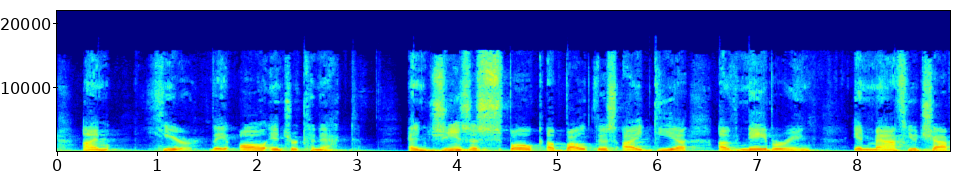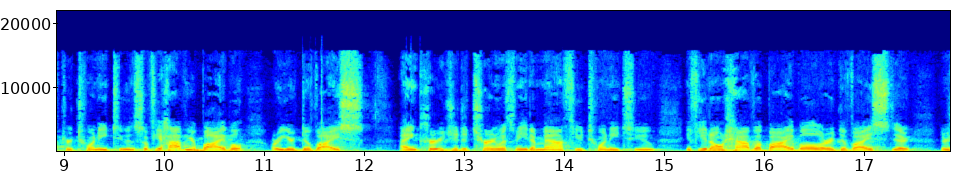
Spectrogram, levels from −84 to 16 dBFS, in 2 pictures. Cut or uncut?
uncut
